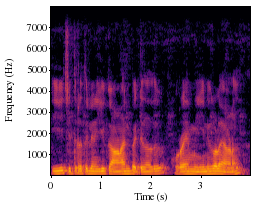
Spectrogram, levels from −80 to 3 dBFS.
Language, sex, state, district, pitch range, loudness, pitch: Malayalam, male, Kerala, Kollam, 105-115 Hz, -17 LUFS, 110 Hz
